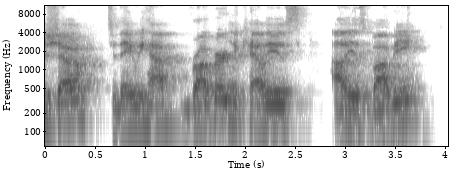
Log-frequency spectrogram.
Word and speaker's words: Neckelius: Today we have Robert Neckelius, alias Bobby. How are you doing, man? Good, and I'm impressed with that pronunciation, man.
